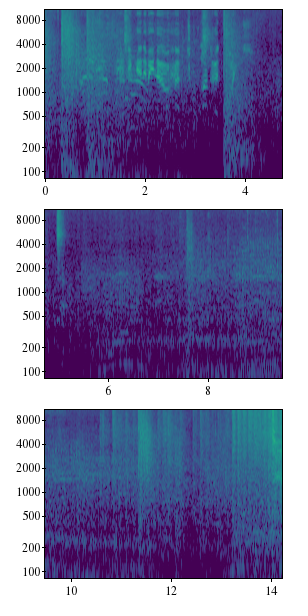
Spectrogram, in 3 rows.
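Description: Machine gun bursts and battle noise from the World War II strategy game Company of Heroes 2, sharp rattling volleys over a rumbling vehicle-like backdrop, with a commentator talking throughout.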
